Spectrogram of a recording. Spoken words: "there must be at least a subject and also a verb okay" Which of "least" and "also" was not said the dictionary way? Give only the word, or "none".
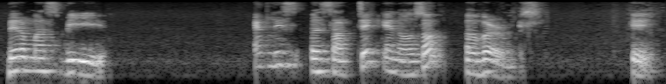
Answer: none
